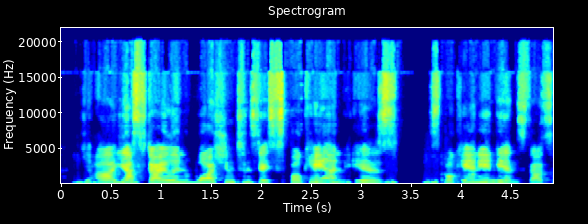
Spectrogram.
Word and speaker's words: Spokane: and they go and your address is in Spokane I said no it is Spokan and you do well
